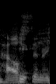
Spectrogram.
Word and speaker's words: Houston: Houston or Houston? – Houston. – It's Houston in New York.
